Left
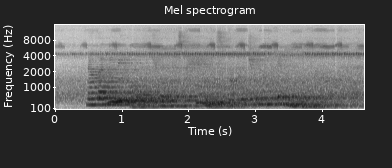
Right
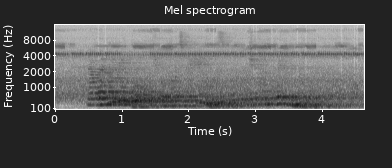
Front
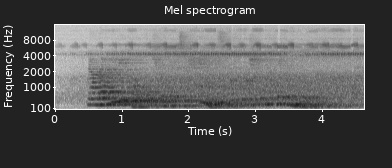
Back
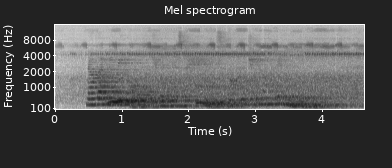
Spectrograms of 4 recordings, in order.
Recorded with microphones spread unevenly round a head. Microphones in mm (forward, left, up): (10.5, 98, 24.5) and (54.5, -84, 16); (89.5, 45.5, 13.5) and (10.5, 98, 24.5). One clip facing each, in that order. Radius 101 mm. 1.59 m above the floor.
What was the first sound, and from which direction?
A woman speaking, 150° left.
